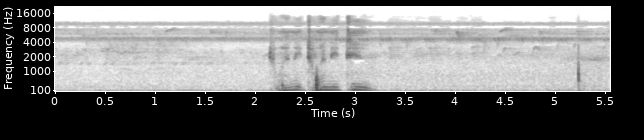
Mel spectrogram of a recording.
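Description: Steady high-pitched chorus of insects in the forest, with a man's voice saying a few words about two seconds in, and a faint click near the end.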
